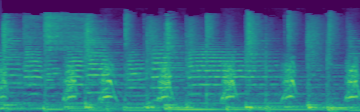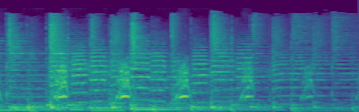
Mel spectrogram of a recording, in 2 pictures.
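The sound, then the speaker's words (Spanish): A small dog, Fernando of Resistencia, barks and yips in quick, steady bursts, fairly loud, with a sustained low hum underneath throughout. “Fernando, el perrito que se ganó a todo Resistencia.”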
